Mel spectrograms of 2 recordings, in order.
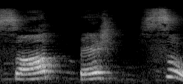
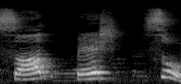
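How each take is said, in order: Both takes have the same delivery.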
